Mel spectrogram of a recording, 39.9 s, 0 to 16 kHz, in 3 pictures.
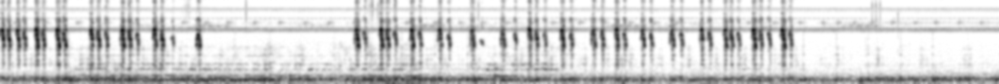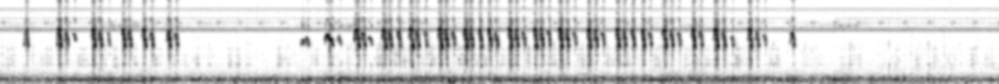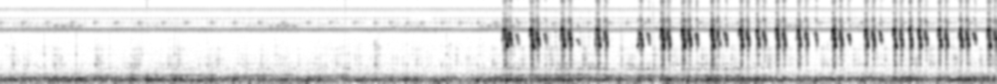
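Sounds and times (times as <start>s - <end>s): steady high whine: 0.0s - 10.7s, 12.6s - 24.1s, 33.0s - 39.9s
baby birds chirping: 0.0s - 10.8s, 13.4s - 15.8s, 17.1s - 24.0s, 32.6s - 39.9s.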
